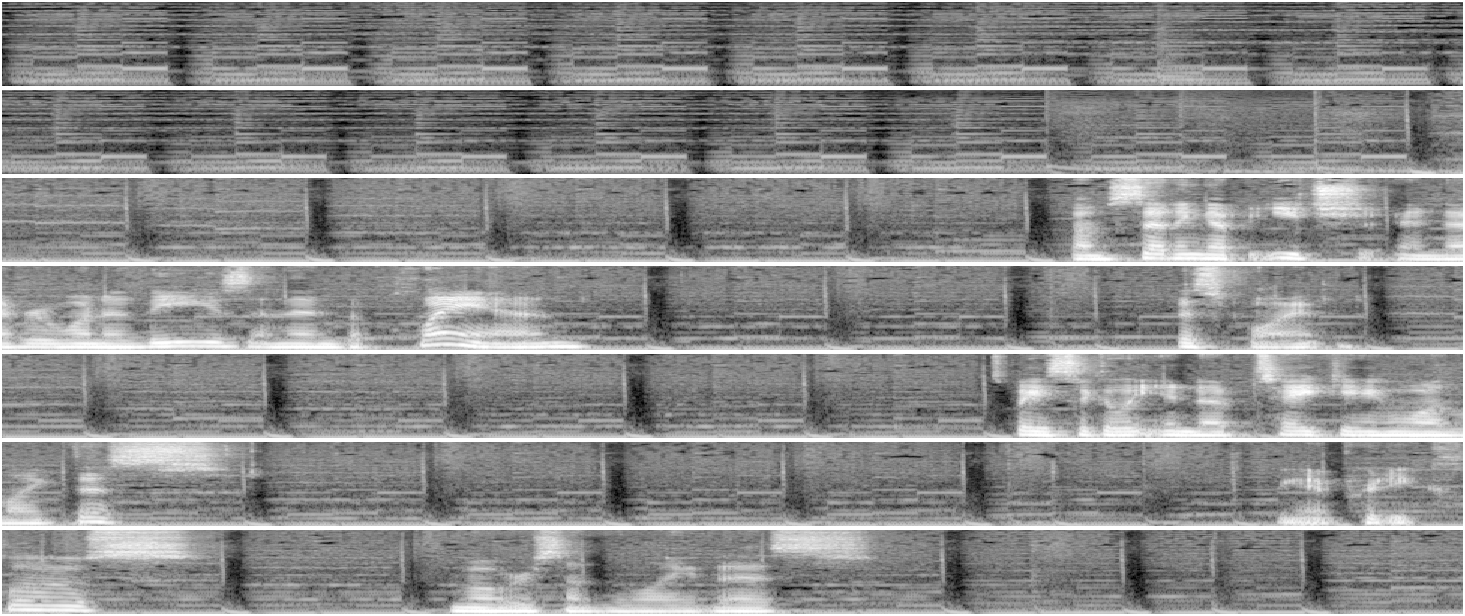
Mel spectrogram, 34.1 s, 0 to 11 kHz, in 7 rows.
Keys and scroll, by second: 17.7 q, 18.4 shift+f, 24.8 w.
